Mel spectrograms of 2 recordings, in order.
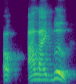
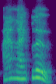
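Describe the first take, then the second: First: Plain-voiced prompt; leading example. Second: Higher, softer repeat; obedient echo. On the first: Man feeding a woman her opinion, matter-of-fact. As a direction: offer it as the line to copy. Modelling the line to be echoed. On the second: Acted. Woman echoing the opinion given her, softly obedient. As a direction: parrot it back softly in higher pitch.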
